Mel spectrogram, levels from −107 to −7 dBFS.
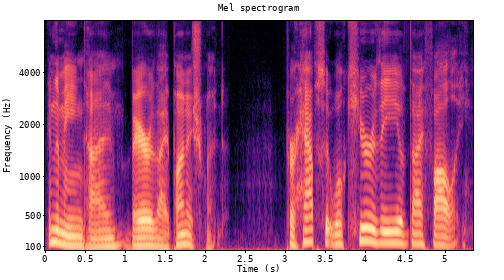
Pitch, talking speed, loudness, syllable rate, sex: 120 Hz, 155 wpm, -18 LUFS, 4.5 syllables/s, male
